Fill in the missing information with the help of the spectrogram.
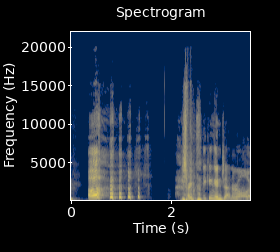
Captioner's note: laughing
